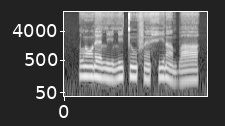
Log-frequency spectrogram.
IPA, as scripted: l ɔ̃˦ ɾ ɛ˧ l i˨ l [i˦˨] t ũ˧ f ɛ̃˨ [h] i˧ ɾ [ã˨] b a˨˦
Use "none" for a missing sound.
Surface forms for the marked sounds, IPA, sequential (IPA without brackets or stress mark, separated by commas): i˧, h, ã˨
